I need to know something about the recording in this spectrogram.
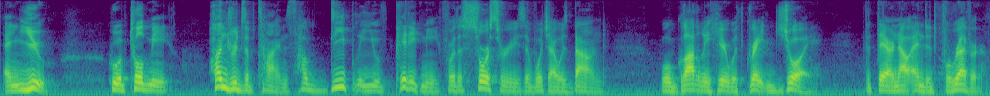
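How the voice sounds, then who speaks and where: A man's voice: lowish voice, animated, a little slow, mellow, muffled recording. A man playing a noble, resolute young prince who speaks in a formal, courtly, declamatory way. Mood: proud, resolute.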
